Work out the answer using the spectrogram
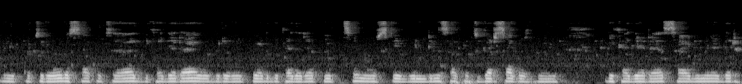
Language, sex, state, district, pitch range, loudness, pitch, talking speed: Hindi, male, Rajasthan, Bikaner, 130-140 Hz, -15 LUFS, 135 Hz, 240 wpm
